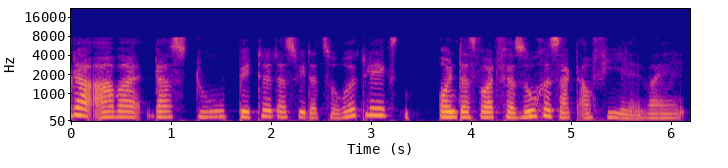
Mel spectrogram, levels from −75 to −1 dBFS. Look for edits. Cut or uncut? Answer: cut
